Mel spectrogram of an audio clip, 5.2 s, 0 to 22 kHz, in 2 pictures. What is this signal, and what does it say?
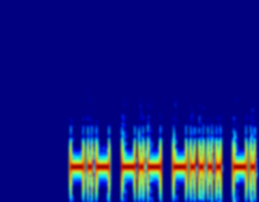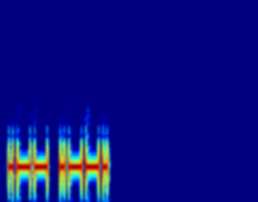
Morse code, heard as a keyed tone, about 28 wpm, 700 Hz. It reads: KK6NWP
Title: USA Call Signs - 6 Characters - Repeated 2x - 28wpm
